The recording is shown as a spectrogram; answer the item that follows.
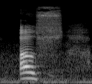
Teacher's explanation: अब इसमें सौद तो मोटा रहेगा मगर जो हमज़ा है वो बारीक ही रहेगा। हमज़ा को आपने मोटा नहीं करना, इस चीज़ का आपने ख्याल रखना है।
